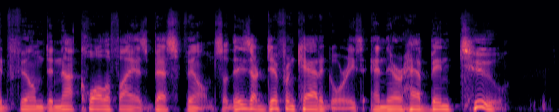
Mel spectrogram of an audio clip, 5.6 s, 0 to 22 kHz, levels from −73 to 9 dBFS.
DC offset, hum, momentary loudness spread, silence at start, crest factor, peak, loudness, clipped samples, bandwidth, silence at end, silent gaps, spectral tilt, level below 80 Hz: under 0.1%; none; 6 LU; 0 s; 18 dB; -2 dBFS; -20 LUFS; under 0.1%; 15 kHz; 0.55 s; none; -6 dB/octave; -56 dBFS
